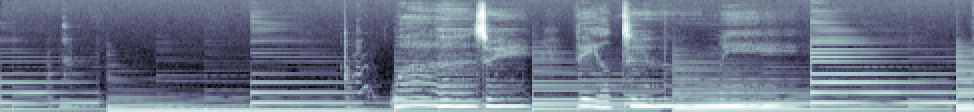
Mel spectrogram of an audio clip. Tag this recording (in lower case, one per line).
singing
acoustic guitar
